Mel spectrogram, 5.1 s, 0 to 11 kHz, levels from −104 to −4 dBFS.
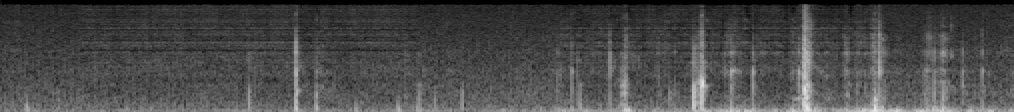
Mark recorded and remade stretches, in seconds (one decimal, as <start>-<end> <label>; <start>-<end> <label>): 0.0-0.4 recorded; 0.4-2.1 remade; 2.1-2.8 recorded; 2.8-4.4 remade; 4.4-5.1 recorded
